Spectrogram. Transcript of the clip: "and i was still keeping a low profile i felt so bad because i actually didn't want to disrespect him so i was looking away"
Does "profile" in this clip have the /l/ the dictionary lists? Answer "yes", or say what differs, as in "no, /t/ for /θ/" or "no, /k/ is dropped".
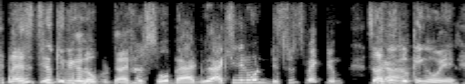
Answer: no, /n/ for /l/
